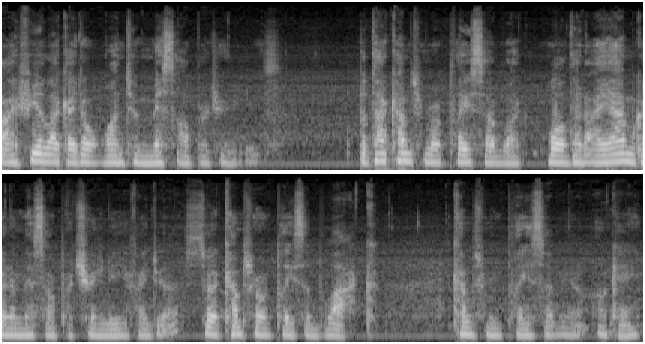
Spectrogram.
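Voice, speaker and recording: A man's voice: medium pitch, a little hiss or hum, poor audio. A man talking alone in a casual, reflective monologue, rambling and hesitant, often restarting his sentences. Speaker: vlogger.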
